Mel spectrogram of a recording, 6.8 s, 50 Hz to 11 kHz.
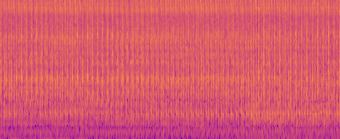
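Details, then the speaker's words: Wilesco D32 steam engine on its first run after restoration, boiler water a little low: quick, steady, even chuffing at about three beats a second with no rattles or knocks, some gurgling; the engine runs healthy. "This is a really early days run, but it don't sound like like a bad engine to me. No rattles. You can hear it gurgling."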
